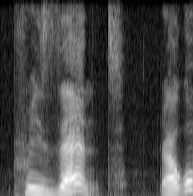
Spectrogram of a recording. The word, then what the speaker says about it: present: 하지만 동사로 쓰실 때는 발음을 유의하셔야 됩니다. 악센트가 뒤에 오거든요. present가 아니라 present, present라고 발음하셔야 됩니다. 여기서 pre 부분을 pre라고 발음을 안 하고요. 이제는 pre라고 발음을 해야 됩니다. 근데 pre인데 present 이렇게 발음하셔야 됩니다. 악센트가 뒤에 오는 거를 기억하셔야 됩니다.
